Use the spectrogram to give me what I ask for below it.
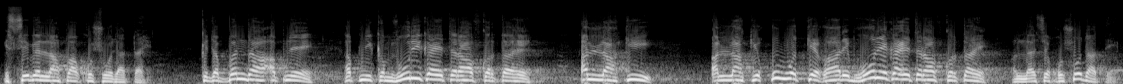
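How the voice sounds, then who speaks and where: A man's voice: sits high, big pitch swings. Man, mufti, sermon, earnest rhetorical questioning, long hall echo, dull recording. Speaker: mufti giving a talk.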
